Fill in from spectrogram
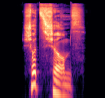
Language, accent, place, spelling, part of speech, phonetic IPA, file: German, Germany, Berlin, Schutzschirms, noun, [ˈʃʊt͡sˌʃɪʁms], De-Schutzschirms.ogg
- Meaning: genitive singular of Schutzschirm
